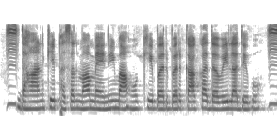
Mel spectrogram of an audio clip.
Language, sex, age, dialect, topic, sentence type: Chhattisgarhi, female, 18-24, Eastern, agriculture, question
